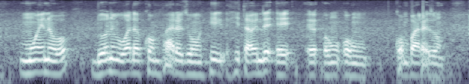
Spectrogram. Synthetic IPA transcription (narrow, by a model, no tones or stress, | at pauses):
mɔɛnɛwɔ | doːnimiwaɗakɔmpaɾɛzɔnhitawɛndɛʔɔn | kɔmpaɾɛ̰zɔn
